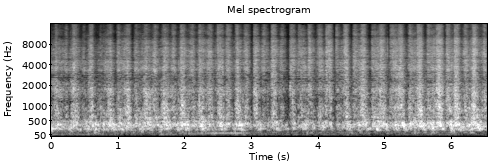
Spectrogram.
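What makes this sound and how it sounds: Folded sandpaper held in the fingers is rubbed in short strokes across a stretched canvas with a textured turquoise and white acrylic surface, while the other hand holds the canvas flat. A steady, rhythmic scratchy rasping repeats at about three to four strokes per second, with a bright, hissy texture and little low end.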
